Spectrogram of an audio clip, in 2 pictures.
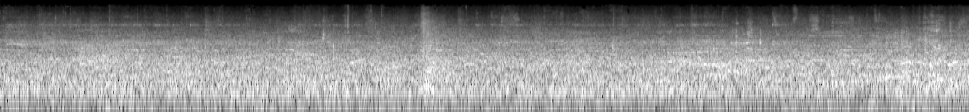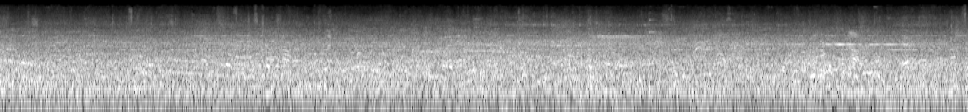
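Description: A crowd murmurs in a large echoing hall.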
